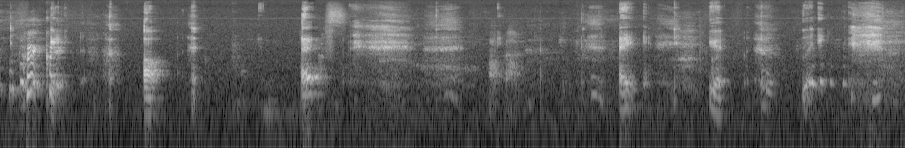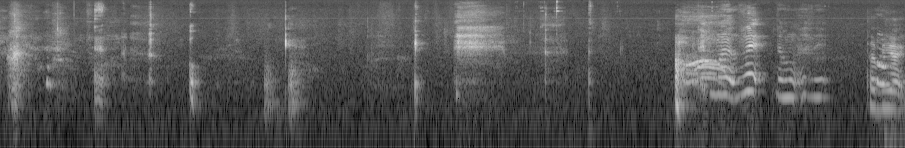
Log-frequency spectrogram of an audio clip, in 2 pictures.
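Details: Girl deliberately burping the alphabet: a series of voluntary belches shaped into letter sounds, with laughter near the end; deliberate burping, not a medical sign.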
